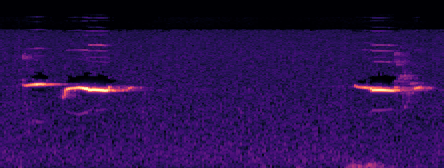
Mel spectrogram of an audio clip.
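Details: White-bellied nothura whistling: a long note of over a second, pure at first then dipping and sliding into a slightly lower steady tone, followed about two seconds later by a shorter level whistle and a faint low thump.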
